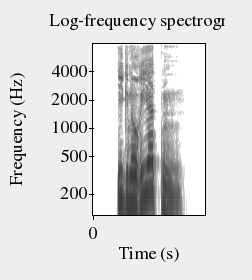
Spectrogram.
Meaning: inflection of ignorieren: 1. first/third-person plural preterite 2. first/third-person plural subjunctive II
- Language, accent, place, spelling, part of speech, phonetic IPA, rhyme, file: German, Germany, Berlin, ignorierten, adjective / verb, [ɪɡnoˈʁiːɐ̯tn̩], -iːɐ̯tn̩, De-ignorierten.ogg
